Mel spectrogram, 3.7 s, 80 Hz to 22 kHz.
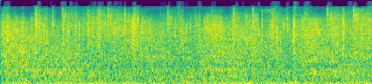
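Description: Heavy autocannon fire in the MechWarrior 5: Clans video game comes as a dense, continuous roar of rapid blasts and explosions. It is loud and steady throughout, with no pause.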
